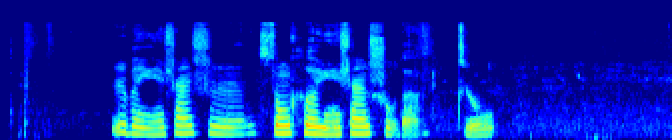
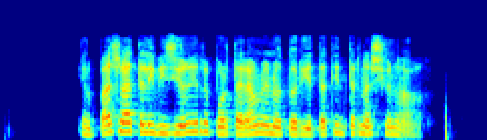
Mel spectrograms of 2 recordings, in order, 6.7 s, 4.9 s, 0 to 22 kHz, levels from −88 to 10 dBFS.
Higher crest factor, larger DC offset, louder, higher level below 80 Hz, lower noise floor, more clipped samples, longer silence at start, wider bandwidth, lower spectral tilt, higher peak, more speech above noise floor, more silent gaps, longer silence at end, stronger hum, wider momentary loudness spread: about the same, 20 dB vs 18 dB; neither; second, -31 LUFS vs -18 LUFS; second, -80 dBFS vs -60 dBFS; second, -80 dBFS vs under -90 dBFS; neither; first, 1.1 s vs 0.8 s; first, 11.5 kHz vs 8 kHz; first, -5 dB/octave vs -3.5 dB/octave; second, -12 dBFS vs -2 dBFS; second, 50 dB vs over 72 dB; neither; first, 1.8 s vs 0.7 s; neither; about the same, 15 LU vs 13 LU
